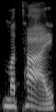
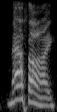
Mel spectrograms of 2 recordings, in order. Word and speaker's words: Mathai: to admit i um mispronounced your name because i thought it was matai but it is math i mathematical these two are conducting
